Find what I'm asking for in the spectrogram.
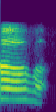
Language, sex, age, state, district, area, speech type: Marathi, female, 30-45, Maharashtra, Nagpur, urban, conversation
